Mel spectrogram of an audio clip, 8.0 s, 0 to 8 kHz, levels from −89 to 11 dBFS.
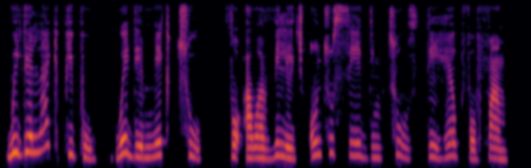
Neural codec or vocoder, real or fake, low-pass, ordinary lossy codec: codec, 16 kHz, 8 kbps, FreqCodec, larger model; fake; 7.2 kHz; none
